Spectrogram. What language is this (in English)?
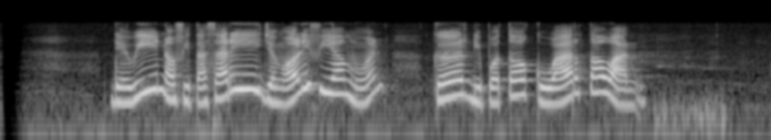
Sundanese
